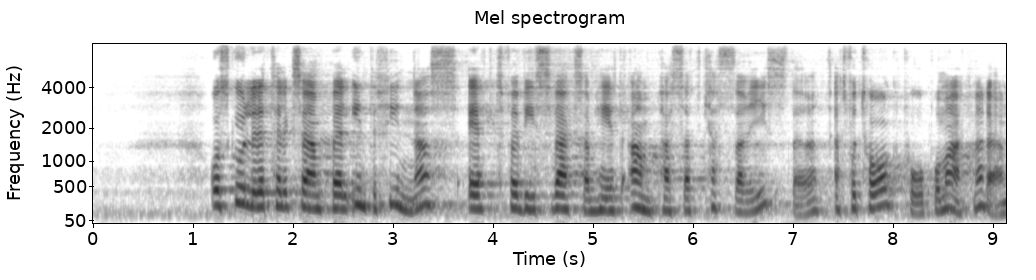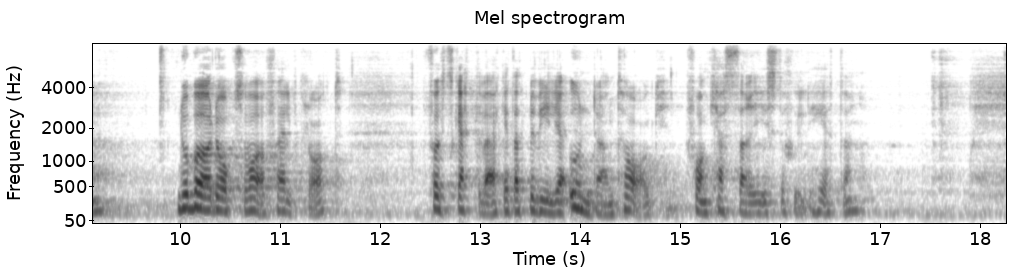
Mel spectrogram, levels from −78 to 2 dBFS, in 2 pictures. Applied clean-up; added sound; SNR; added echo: none; none; none; reverberation time 2.8 s.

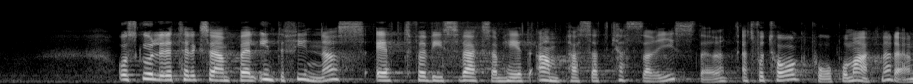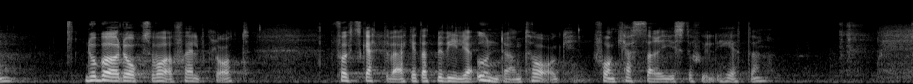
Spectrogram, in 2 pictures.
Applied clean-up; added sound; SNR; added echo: none; none; none; none.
